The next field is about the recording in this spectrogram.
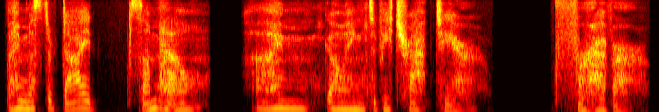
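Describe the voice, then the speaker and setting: A woman voicing a cool, guarded young female fighter in a video game, with a measured, composed and imperious way of speaking. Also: on the low side, slightly rough, no echo, studio quality. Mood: bleak. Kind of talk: English video game voice acting, dramatic anime-style dialogue.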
